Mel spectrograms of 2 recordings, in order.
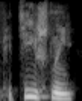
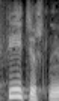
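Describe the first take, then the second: First: The stress is on the second syllable. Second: The stress is on the first syllable. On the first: The speaker calls it right. "он фетишный" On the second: The speaker calls it wrong. "Он не фетишный образ"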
